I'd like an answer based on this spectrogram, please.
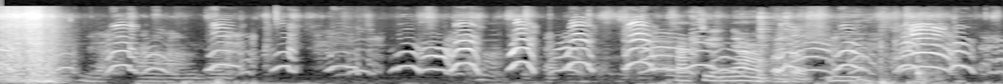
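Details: Young kitten, ten days old, at its first bath: a series of short bent mews, about two per second, with a girl talking and faint music behind.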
